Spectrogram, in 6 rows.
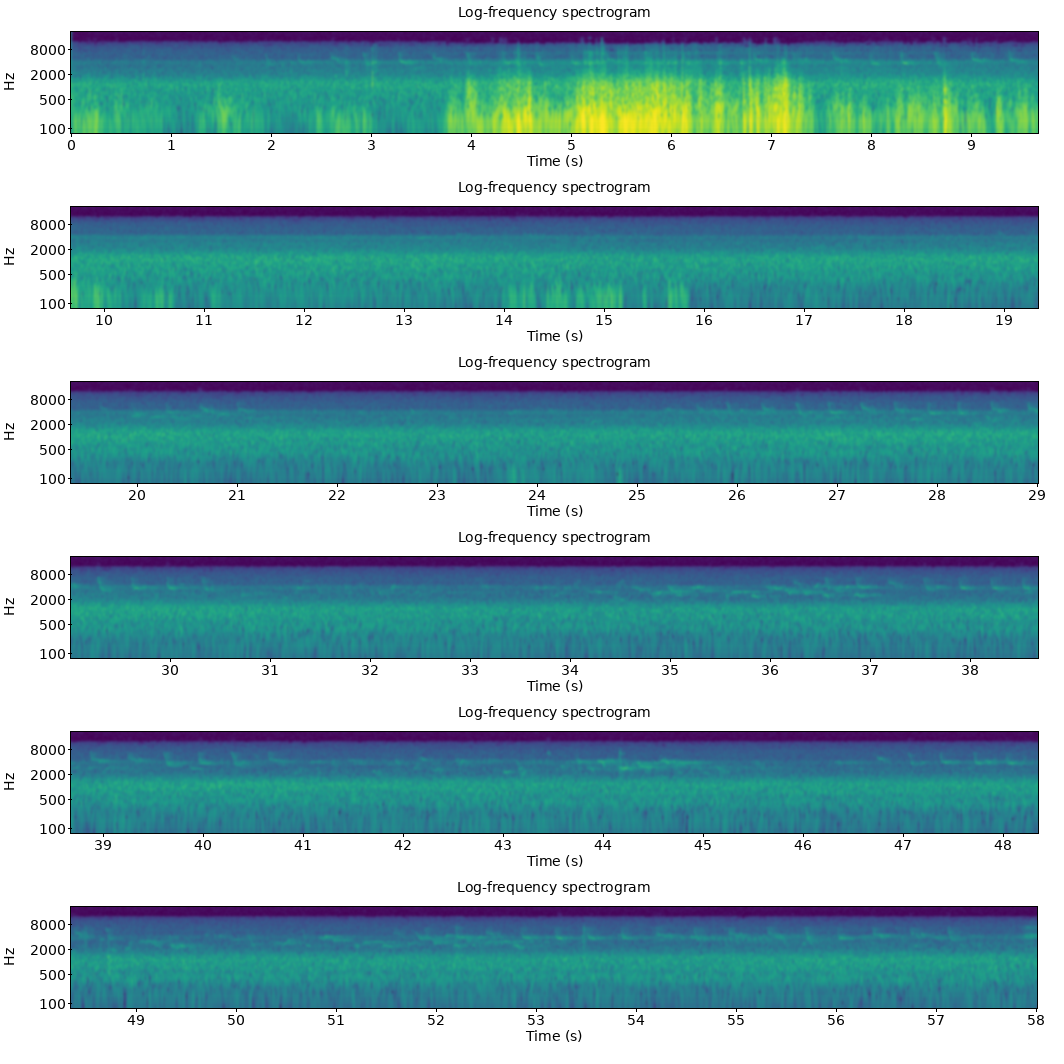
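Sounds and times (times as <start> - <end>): background hiss: 0.0 - 58.0.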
